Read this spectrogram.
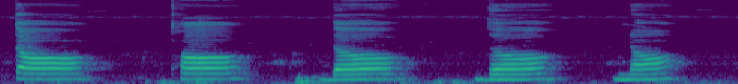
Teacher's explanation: ये वो कॉन्सोनेंट बोलते समय हमारी जो टंग है वो टीथ से जॉइंट होती है, इसके लिए इसको डेंटल कहा जाता है।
